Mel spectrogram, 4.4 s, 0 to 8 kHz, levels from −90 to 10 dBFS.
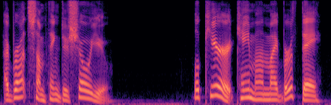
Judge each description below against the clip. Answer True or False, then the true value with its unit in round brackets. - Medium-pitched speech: True (170 Hz)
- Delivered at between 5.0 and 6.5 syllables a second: True (5.4 syllables/s)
